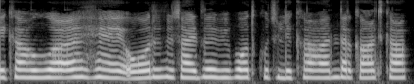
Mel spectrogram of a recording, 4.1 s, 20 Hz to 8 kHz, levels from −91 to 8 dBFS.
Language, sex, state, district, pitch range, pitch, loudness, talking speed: Hindi, female, Chandigarh, Chandigarh, 260-270 Hz, 265 Hz, -14 LUFS, 215 wpm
